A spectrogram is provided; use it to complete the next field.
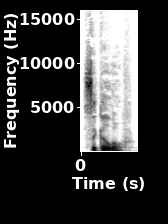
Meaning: a surname, Sokolov, one of the most common Russian surnames
- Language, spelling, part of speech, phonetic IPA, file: Russian, Соколов, proper noun, [səkɐˈɫof], Ru-Соколов.ogg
